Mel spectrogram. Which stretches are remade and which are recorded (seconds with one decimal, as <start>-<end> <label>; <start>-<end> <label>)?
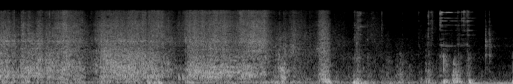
0.0-1.8 recorded; 1.8-3.3 remade; 3.3-5.1 recorded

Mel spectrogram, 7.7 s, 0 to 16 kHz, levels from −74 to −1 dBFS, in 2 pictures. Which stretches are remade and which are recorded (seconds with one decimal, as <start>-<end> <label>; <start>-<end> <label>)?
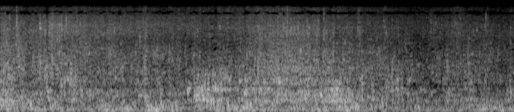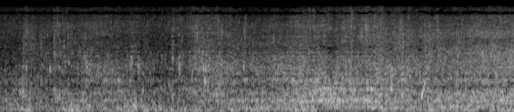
0.0-7.7 recorded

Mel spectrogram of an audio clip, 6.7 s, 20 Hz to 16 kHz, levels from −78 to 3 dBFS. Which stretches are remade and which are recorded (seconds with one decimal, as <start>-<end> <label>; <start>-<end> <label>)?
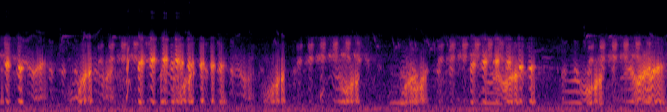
0.0-4.0 remade; 4.0-6.7 recorded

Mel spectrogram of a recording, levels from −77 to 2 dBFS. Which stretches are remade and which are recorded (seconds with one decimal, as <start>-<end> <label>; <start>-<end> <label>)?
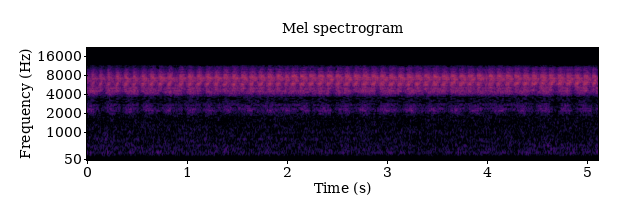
0.0-5.1 recorded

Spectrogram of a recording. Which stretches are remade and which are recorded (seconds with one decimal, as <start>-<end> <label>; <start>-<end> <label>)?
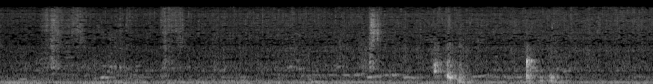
0.0-2.3 recorded; 2.3-3.0 remade; 3.0-3.9 recorded; 3.9-5.4 remade; 5.4-6.5 recorded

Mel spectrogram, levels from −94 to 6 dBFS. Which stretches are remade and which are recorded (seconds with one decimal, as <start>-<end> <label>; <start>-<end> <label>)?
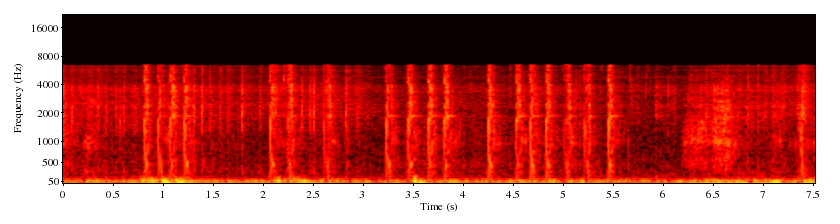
0.0-0.7 remade; 0.7-1.6 recorded; 1.6-2.5 remade; 2.5-6.7 recorded; 6.7-7.5 remade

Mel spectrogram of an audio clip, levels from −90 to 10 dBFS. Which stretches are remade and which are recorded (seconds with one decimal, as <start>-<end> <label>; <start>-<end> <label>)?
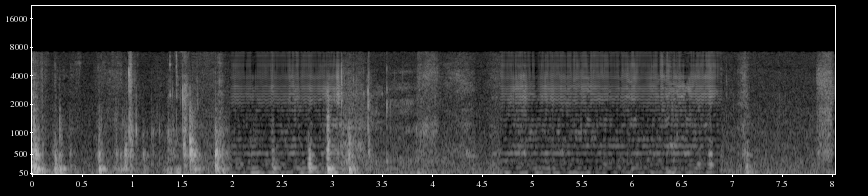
0.0-2.0 recorded; 2.0-3.1 remade; 3.1-4.7 recorded; 4.7-6.9 remade; 6.9-8.0 recorded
